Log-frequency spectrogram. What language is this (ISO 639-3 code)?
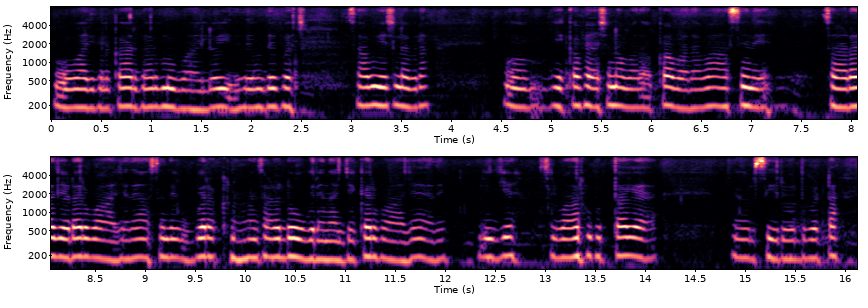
doi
